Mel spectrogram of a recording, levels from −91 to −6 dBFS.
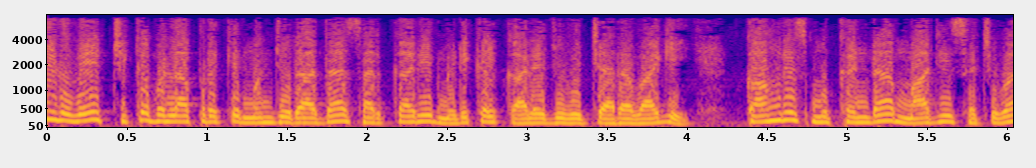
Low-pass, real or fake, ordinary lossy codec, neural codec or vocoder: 7.2 kHz; real; MP3, 48 kbps; none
